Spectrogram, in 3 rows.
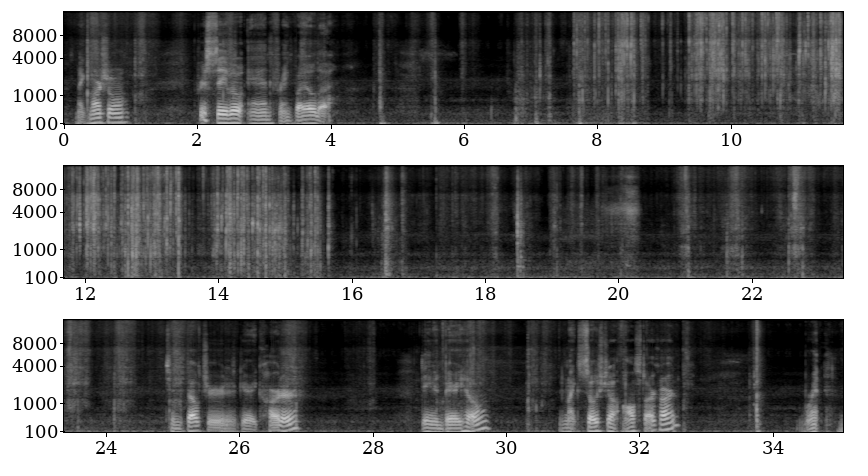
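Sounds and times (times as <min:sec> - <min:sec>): cards rustling and clicking: 0:06.7 - 0:19.6
wax paper wrapper tearing: 0:07.6 - 0:16.1.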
